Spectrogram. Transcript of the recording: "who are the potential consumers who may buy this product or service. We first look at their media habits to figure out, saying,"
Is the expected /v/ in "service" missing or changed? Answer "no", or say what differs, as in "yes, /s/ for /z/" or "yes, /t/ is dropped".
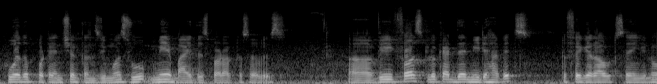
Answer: no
